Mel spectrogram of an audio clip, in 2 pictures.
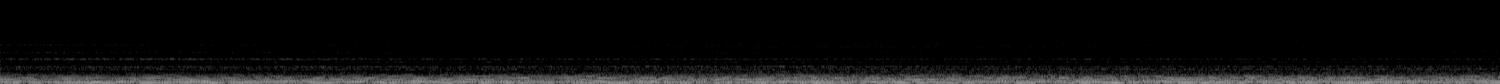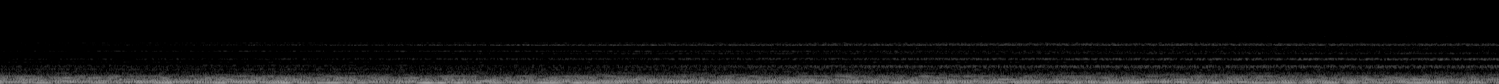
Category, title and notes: Soundscapes > Synthetic / Artificial
Horror Atmosphere 11 Tiptoeing Loop
Horror Atmosphere Ambience - created by layering various field recordings and foley sounds and applying processing and effects. A readymade loop that can be extended to any length required, mixed with voiceover in mind.
Dark-Ambience, Dark-Atmosphere, Horror, Horror-Ambience, Horror-Atmosphere, Seamless-Loop, Tension, Thriller, Through-the-Darkness, Tiptoeing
